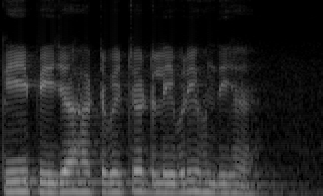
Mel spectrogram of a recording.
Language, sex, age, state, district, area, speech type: Punjabi, male, 30-45, Punjab, Fatehgarh Sahib, rural, read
